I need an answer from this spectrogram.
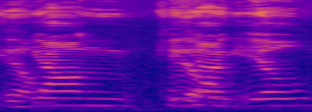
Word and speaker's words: Kim Jong-il: It was really Dear Reader, the unauthorized autobiography of Kim Jong II, and it's actually pronounced Kim Jong-il, whatever.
